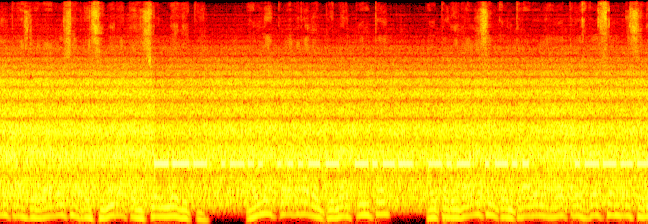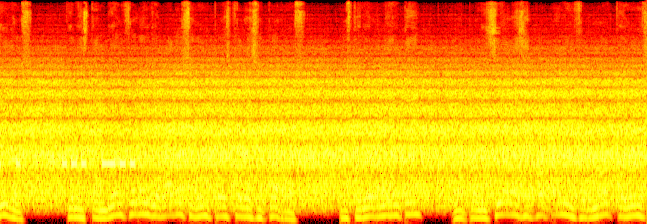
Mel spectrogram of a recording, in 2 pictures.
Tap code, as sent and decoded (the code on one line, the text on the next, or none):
none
